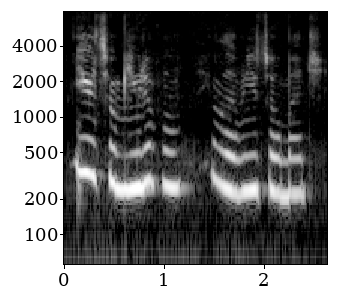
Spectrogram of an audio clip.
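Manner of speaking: high, soft doting coo; cooing softly to her cat. Real, not acted. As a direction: adore the cat in a tiny sweet voice.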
